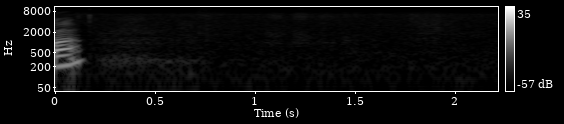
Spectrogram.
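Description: A spoken word trails off right at the start, then the faint scratch of a felt-tip marker writing digits on paper.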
